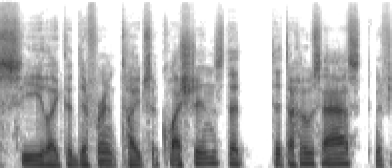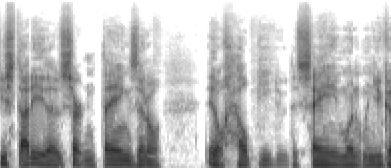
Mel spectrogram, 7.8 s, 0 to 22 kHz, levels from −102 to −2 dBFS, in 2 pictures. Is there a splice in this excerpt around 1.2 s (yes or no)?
no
